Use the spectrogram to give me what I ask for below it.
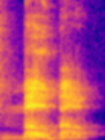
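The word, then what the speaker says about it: Mogbo: just looked it up it's mobo there's the g is silent there we Goan mobo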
